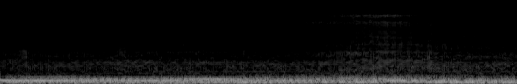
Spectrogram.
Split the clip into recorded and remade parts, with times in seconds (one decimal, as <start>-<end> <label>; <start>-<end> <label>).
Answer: 0.0-5.2 remade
